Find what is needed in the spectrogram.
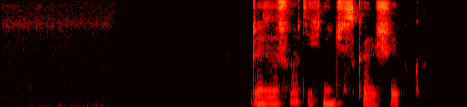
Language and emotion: Russian, sad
